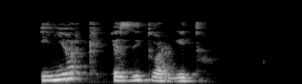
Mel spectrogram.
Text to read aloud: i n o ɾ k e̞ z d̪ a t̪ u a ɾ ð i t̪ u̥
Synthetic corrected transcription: i ɲ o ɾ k e̞ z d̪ i t̪ u a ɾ ɣ i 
